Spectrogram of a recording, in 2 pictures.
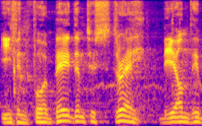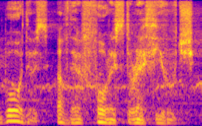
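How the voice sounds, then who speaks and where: A weary, grave lore-keeper narrating a fantasy game tale. His voice sits low and he takes his time over each phrase, stately and deliberate. Loud music runs beneath him. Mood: solemn, grave. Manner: slow, solemn, deliberate storytelling. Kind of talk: dramatic scripted narration for game cinematic.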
